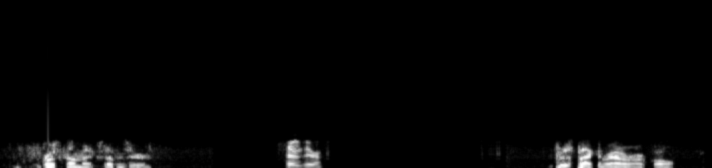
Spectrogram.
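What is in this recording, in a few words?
EMS Dispatch, p25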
